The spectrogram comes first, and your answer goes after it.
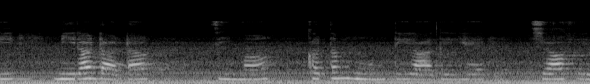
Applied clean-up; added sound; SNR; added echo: none; Microwave oven; 2 dB; reverberation time 2.3 s.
